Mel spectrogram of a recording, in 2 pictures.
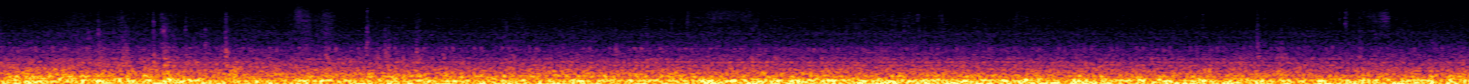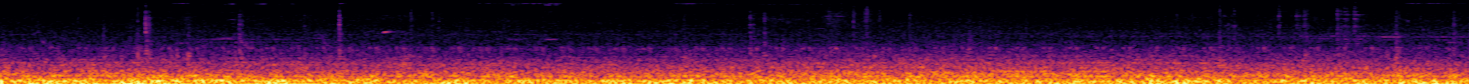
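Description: Steady low rumble of a car driving slowly in traffic, heard from inside the car: engine and tyre noise.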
